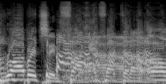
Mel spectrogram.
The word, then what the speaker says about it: Robertson: Oh, did I say Robertson earlier? Robinson? Did I say it wrong? Robinson. I said, it's Robertson.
